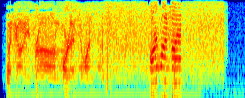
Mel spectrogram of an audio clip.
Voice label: Fire Dispatch

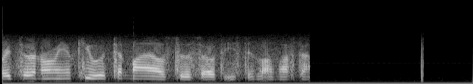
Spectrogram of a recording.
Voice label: Aviation 122.7; KSTE

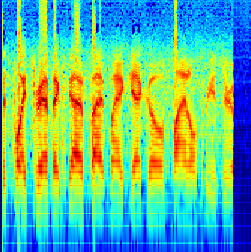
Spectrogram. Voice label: Airports 122.7, Radio; KSTE

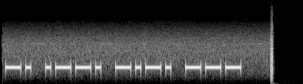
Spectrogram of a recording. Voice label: Skywarn 146.67; Stevens Point

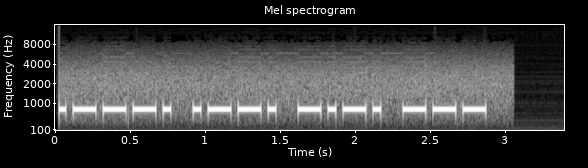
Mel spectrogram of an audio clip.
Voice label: Skywarn 146.67; Stevens Point

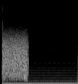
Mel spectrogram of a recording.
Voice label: Aviation 121.5 Emergency

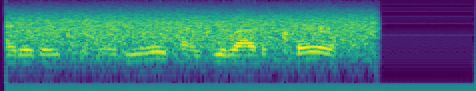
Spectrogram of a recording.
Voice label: Aviation 121.5 Emergency

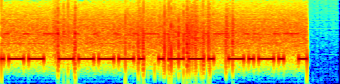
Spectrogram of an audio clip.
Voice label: Skywarn 146.67; Stevens Point

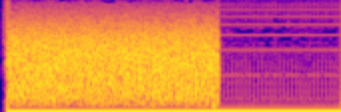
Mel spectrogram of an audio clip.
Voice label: Aviation 121.5 Emergency

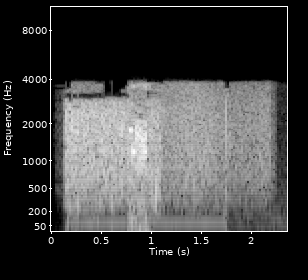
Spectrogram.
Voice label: Fire Dispatch

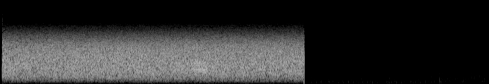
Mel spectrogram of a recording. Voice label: Aviation 121.5 Emergency

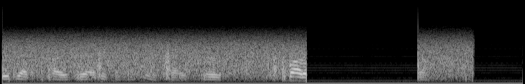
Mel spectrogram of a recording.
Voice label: Aviation 122.7; KSTE

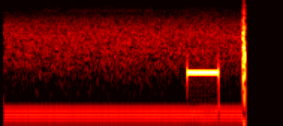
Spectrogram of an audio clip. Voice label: Skywarn 146.67; Stevens Point

